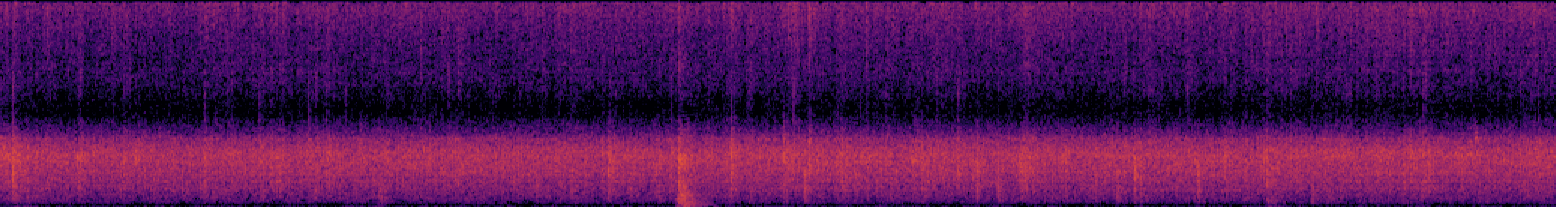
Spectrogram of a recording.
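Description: Sausages and potato-and-onion hash sizzling steadily in frying pans, with one short click about four and a half seconds in.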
